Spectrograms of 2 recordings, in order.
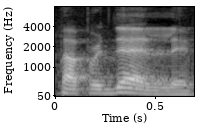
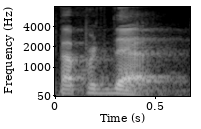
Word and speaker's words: pappardelle: Now, pappardelle is pronounced pappardelle in its original Italiano, but since we're here in America, we're gonna pronounce it pappardelle.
